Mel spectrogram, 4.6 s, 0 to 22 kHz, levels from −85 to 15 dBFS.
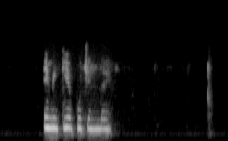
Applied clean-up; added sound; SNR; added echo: none; none; none; none.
